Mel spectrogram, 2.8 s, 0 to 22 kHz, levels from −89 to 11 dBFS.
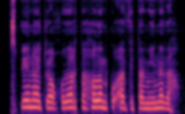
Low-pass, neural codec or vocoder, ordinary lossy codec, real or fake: none; none; none; real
